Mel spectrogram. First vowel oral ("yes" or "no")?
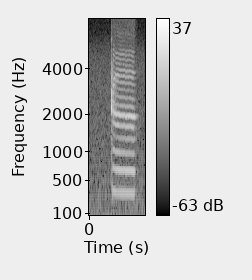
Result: yes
